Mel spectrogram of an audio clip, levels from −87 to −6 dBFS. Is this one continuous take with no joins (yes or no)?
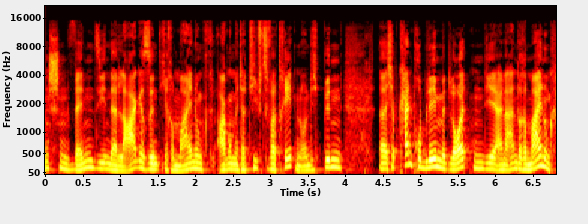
yes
